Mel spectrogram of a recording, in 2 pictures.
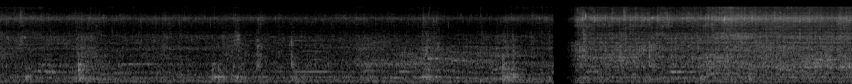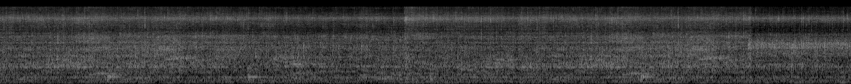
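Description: Chicken pieces frying in masala in a kadai, sizzling steadily while a spatula stirs and scrapes them, with small clicks of the spatula against the pan. The sound drops out for a moment about five and a half seconds in and comes back as a louder, even sizzle.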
